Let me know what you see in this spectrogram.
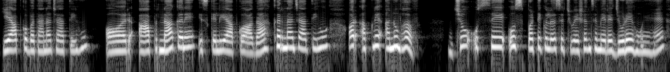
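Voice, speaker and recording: A woman's voice: fairly high pitch, normal speed, dark tone. A middle-aged woman from India hosting a podcast, giving earnest, reflective parenting advice in a monologue and mixing in English phrases. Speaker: podcast host.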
